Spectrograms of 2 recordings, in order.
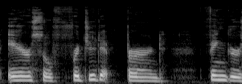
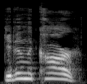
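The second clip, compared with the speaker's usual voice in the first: loud, high sharp order; big brother giving an order; commanding; 6 semitones higher, 7 dB louder than usual. A narrator's reading. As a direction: take charge. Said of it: "Ryan commanded".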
